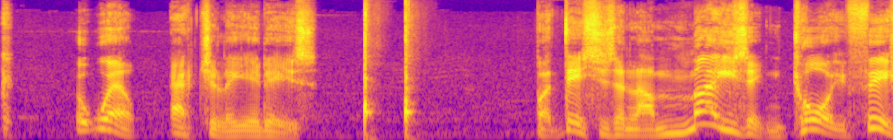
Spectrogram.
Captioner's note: taps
